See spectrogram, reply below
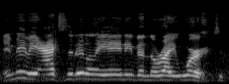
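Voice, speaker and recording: A man giving an impassioned protest speech like a preacher, emphatic and deliberate, repeating phrases for effect. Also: very high voice, fairly even intonation, bright, forceful tone. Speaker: preacher, rally speaker. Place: outdoors at a rally in town. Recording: noisy outdoor urban recording, faint traffic.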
